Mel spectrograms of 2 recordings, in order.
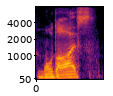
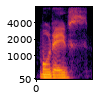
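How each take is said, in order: First: "Maldives" with the second syllable rhyming with "fives"; Maldives with long-i ending. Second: "Maldives" with the second syllable rhyming with "leaves"; Maldives with ee ending. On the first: Unsure speaker trying out the name, "Maldives" said mawl-DYVES. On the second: Unsure speaker offering another version, "Maldives" said mole-DEEVES. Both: Shown as a demonstration. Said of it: "whatever it is, I don't know".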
